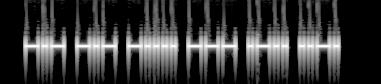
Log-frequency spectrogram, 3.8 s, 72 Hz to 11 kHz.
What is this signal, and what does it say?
Morse code, heard as a keyed tone, about 28 wpm, 700 Hz. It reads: KK6OLF
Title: USA Call Signs - 6 Characters - Repeated 3x - 28wpm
